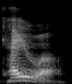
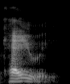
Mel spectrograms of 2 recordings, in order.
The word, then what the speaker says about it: Kaylee: names of the victims three times he said Kayla instead of Kaylee and then when he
